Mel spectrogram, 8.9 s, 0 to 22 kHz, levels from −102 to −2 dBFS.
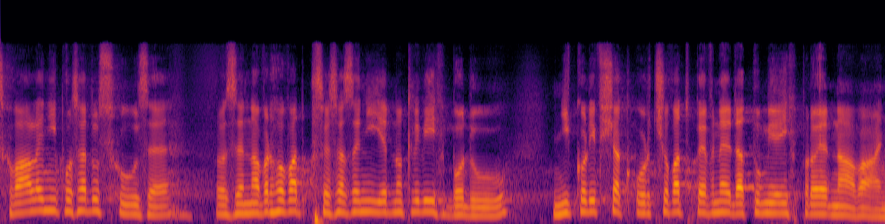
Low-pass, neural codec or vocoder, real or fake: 10.8 kHz; autoencoder, 48 kHz, 32 numbers a frame, DAC-VAE, trained on Japanese speech; fake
